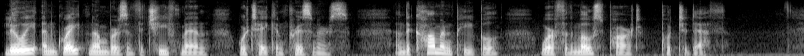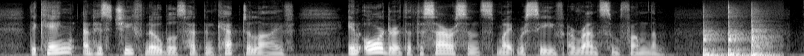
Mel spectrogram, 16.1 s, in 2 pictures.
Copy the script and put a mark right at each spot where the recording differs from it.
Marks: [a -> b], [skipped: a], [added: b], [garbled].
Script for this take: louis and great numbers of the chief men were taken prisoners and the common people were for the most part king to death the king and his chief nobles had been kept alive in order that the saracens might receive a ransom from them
louis and great numbers of the chief men were taken prisoners and the common people were for the most part [king -> put] to death the king and his chief nobles had been kept alive in order that the saracens might receive a ransom from them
